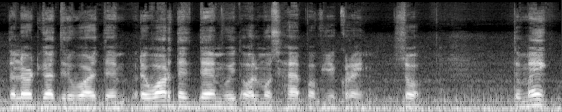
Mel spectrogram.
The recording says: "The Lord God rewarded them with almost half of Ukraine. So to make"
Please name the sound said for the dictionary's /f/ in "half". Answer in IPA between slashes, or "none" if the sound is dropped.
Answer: /p/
